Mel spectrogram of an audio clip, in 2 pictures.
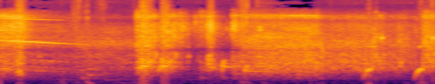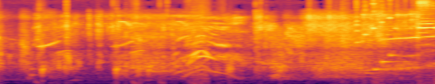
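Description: Playful cartoon sound effects pop and chirp.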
